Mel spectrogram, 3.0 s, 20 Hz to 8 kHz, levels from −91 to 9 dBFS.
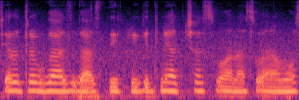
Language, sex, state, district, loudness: Hindi, female, Haryana, Rohtak, -16 LUFS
